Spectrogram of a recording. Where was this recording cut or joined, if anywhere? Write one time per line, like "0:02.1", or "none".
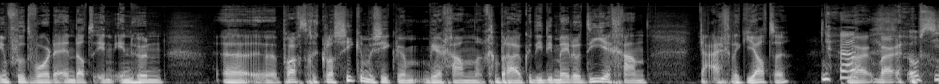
none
